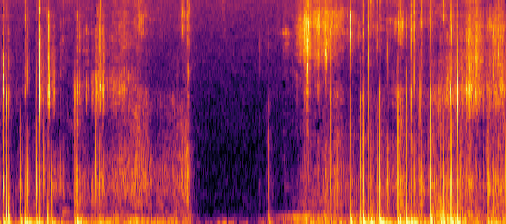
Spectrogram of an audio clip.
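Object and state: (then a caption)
Beeswax-coated cotton food wrap. Long nails tap and scratch a flat beeswax-coated cotton food wrap lying on a vinyl mat, making quick, irregular crinkly taps with a low, dull thump beneath them. The tapping pauses into near silence for about a second in the middle, then resumes as a busier flurry of sharp, bright clicks and scrapes.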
